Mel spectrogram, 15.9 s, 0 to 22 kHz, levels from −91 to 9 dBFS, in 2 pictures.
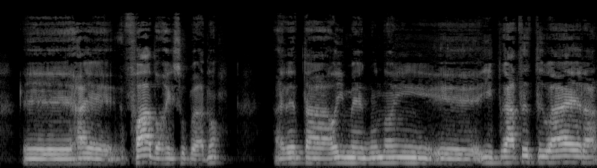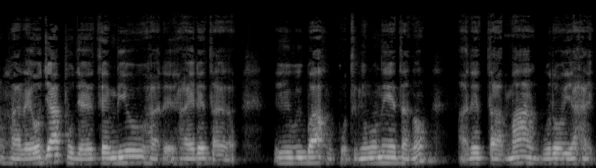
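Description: An adaptive stream at a lower bitrate affects this speech clip from 5.25 to 9.25 s. When the connection slowed, the player switched to a leaner encoding, which fits a drop from a 96 kbit/s AAC-LC stream to a 24 kbit/s HE-AAC one. The quality changes abruptly with no gap. For those four seconds the treble takes on a synthetic, reconstructed character and codec artefacts thicken, and nothing is heard above 14.9 kHz.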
